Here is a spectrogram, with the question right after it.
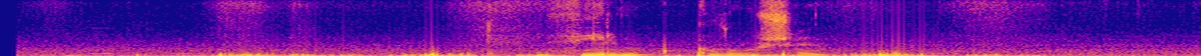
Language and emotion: Russian, neutral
